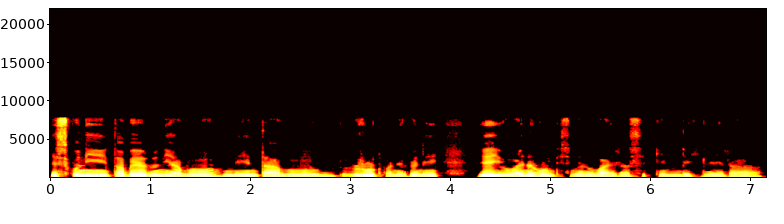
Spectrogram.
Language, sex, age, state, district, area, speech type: Nepali, male, 30-45, West Bengal, Kalimpong, rural, spontaneous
